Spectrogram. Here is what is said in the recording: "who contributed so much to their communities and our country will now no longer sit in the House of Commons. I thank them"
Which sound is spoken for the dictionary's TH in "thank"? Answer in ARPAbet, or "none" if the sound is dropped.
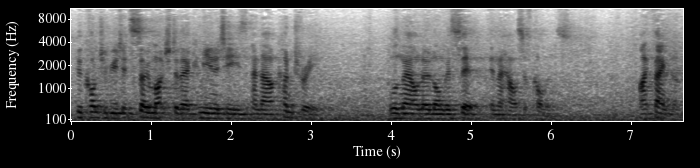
TH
